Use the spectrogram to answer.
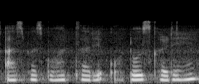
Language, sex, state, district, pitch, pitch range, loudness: Hindi, female, Arunachal Pradesh, Lower Dibang Valley, 215 Hz, 210-220 Hz, -15 LUFS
